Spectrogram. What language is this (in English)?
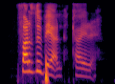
Icelandic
